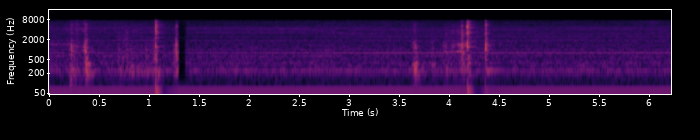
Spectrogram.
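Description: Steady electrical hum with a handful of sharp plastic clicks scattered through it, from an RC transmitter's switch and sticks being worked.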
